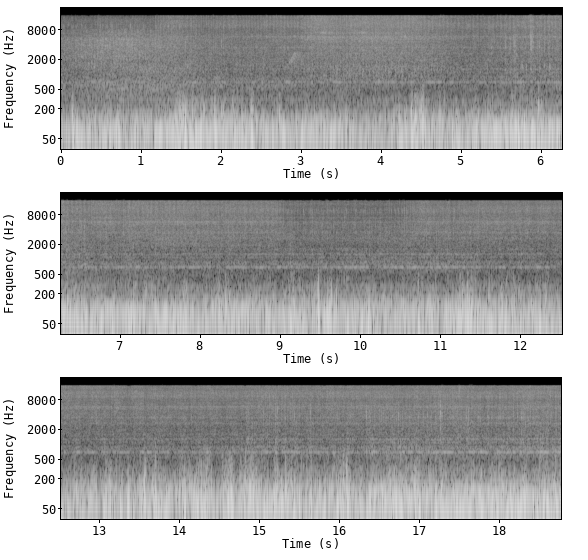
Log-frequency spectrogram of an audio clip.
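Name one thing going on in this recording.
Car engines idle and hum close by in slow traffic.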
